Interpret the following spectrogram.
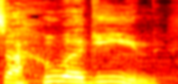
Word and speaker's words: Sahuagin: I made sure to look up the pronunciation of the fish people. Apparently, it's Sahuagin.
